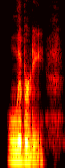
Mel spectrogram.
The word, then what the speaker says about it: liberty: In this case, the E vowel, unstressed E, liberty. So when the T comes after an R before a vowel, it is a flap T. And that's a really different pronunciation than a normal true T.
